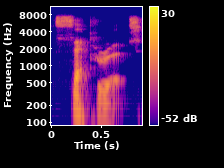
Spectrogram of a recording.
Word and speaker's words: separate: version of the book it's not to separate it's actually an adjective so it is separate okay so desperate separate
